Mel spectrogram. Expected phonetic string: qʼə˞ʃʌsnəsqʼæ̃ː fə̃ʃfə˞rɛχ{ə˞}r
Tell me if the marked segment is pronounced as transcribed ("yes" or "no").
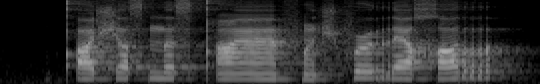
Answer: no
